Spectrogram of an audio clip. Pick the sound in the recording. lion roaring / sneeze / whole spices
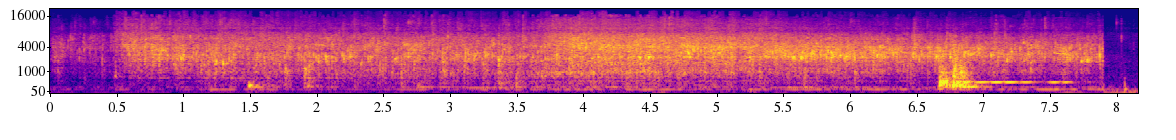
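whole spices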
